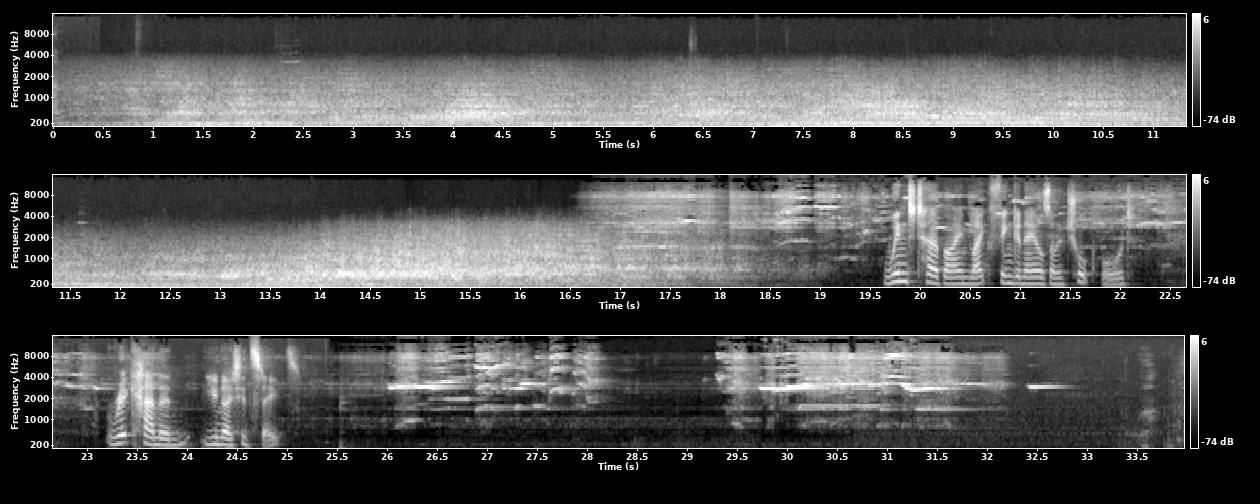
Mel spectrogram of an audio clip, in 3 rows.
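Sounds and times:
training fighter jets passing low over a wildlife conservation sanctuary in Taiwan: 0:00.0 - 0:19.1
speech: 0:19.9 - 0:22.2, 0:23.2 - 0:25.2.

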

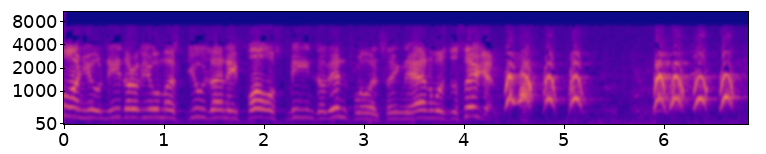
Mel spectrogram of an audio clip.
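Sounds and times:
speech: 0:00.0 - 0:04.8
dog barking in a courtroom: 0:04.4 - 0:05.3, 0:05.9 - 0:06.8.

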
